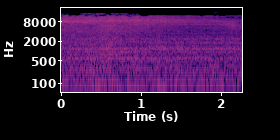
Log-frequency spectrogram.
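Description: Deep, steady rumble of a cinematic sound effect depicting the universe tearing itself apart in a Big Rip.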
